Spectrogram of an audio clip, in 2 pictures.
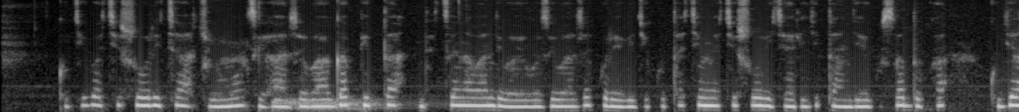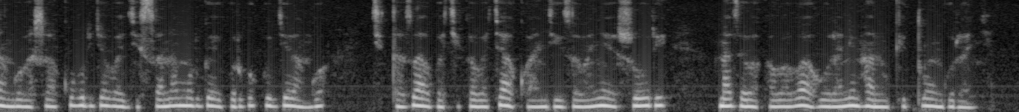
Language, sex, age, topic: Kinyarwanda, female, 18-24, education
